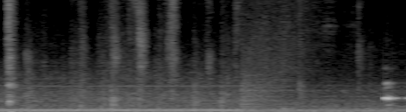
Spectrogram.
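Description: Pencil scratching across paper in short, light strokes as a flower sketch is drawn, over a faint steady hum that fades out about two-thirds of the way through. A brief sharp tick comes just before the end.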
